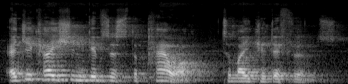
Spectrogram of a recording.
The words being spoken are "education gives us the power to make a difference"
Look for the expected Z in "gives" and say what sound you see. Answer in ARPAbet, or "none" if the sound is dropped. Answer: Z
